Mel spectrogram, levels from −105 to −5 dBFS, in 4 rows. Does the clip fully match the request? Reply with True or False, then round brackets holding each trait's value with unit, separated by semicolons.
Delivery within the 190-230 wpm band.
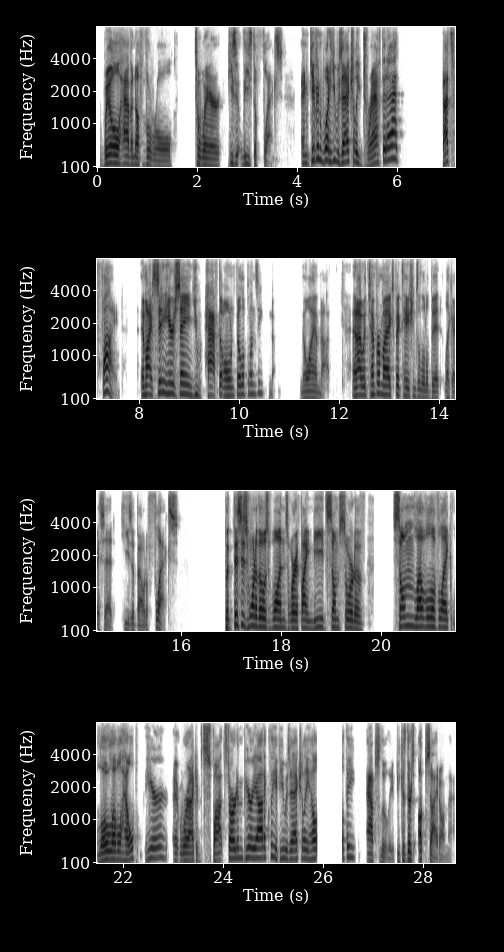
True (200 wpm)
